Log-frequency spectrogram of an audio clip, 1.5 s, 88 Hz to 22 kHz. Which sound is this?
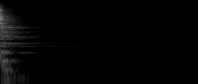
Sound effects > Objects / House appliances
A single hit on the side of a large metal pot with a drum stick. Recorded on a Shure SM57.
